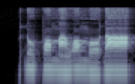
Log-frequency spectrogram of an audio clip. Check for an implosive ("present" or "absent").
present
